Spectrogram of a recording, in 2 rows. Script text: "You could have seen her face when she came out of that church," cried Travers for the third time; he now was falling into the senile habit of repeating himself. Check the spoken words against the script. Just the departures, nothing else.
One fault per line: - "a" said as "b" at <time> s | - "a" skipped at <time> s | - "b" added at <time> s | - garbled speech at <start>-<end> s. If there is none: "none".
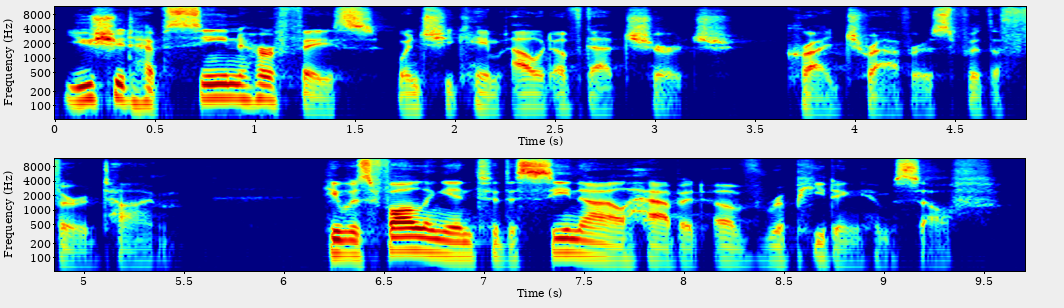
- "could" said as "should" at 0.2 s
- "now" skipped at 6.3 s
